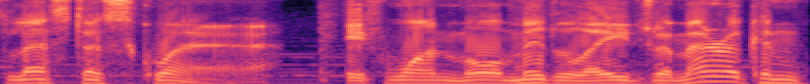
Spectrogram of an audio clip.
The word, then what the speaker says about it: Leicester Square: It's just pronounced Leicester Square.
